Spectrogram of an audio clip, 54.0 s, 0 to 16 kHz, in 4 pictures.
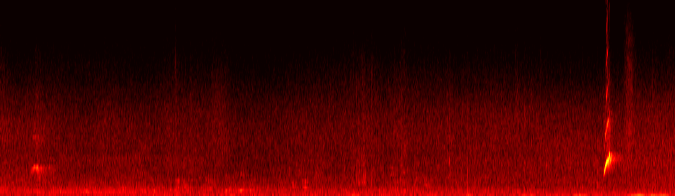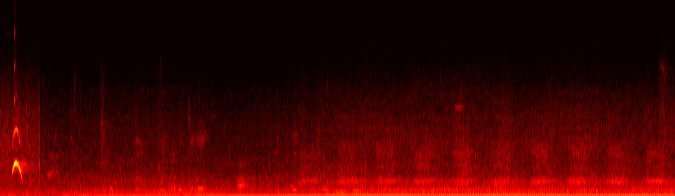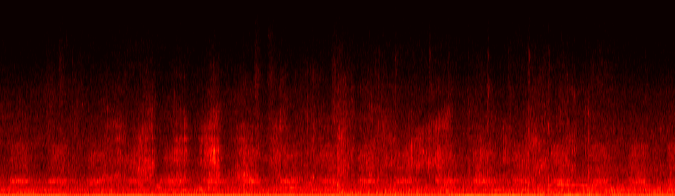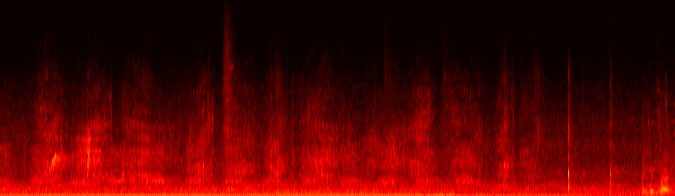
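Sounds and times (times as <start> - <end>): heavy diesel machinery running: 8.3 - 54.0
scraping: 24.3 - 54.0.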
